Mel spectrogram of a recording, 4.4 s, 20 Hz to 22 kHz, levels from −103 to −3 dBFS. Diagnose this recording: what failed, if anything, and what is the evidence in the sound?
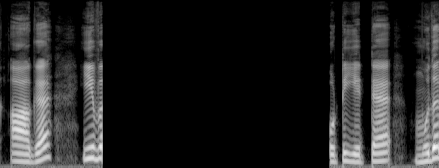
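Audio dropout to silence from 1.02 s to 3.30 s: the speech cuts off mid-flow and about 2.28 s of silence follows, with no room tone, before sound resumes. The likely cause is a lost input link or mute upstream, with the recorder writing silence.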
